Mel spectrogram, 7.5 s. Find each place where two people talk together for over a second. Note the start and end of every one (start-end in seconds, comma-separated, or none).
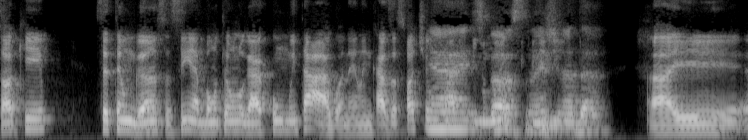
4.2-5.8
